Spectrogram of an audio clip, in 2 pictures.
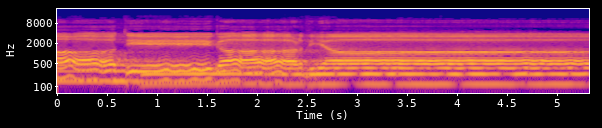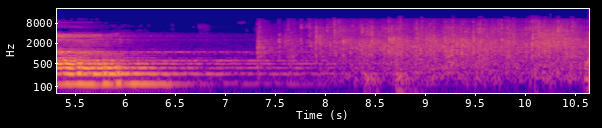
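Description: A man singing a Byzantine-style Greek folk love song, with wide vibrato and ornamented runs over a steady low drone note, closing on a long held note that fades out about six seconds in. Applause follows.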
